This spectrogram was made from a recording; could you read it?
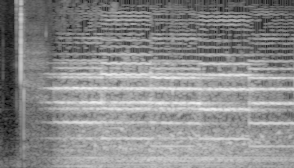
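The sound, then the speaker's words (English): A loud emergency vehicle siren in Mannheim, Germany, as emergency services respond to reports of a car driven into a crowd of people, wails steadily with sustained tonal pitches, shifting tone near the end, over a low rumble of traffic, preceded by a brief sharp click. “That is the now familiar sound of emergency services in Germany responding to reports of a car being driven into a crowd of people.”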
